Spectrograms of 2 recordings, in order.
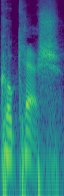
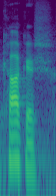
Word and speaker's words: Kokesh: supplements your last name i pronounce it kokesh right i don't want to this up as long as you don't say cockish i wouldn't say that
